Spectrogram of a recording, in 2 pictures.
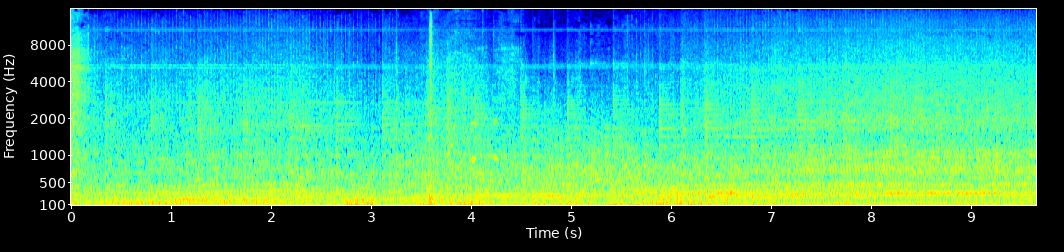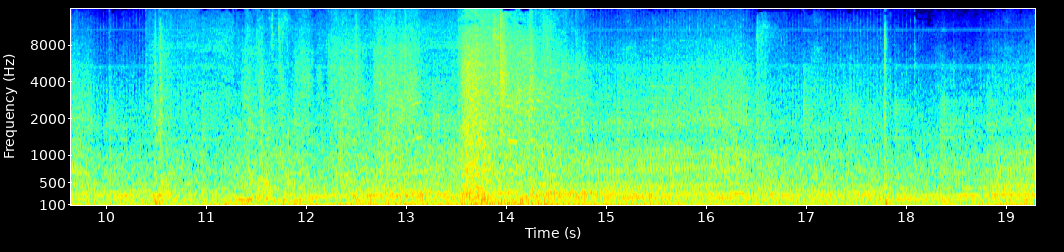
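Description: A car engine hums and revs steadily as it drives.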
